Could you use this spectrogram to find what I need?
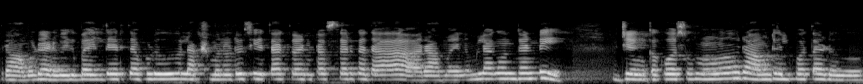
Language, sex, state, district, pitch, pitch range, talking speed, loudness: Telugu, female, Andhra Pradesh, Guntur, 240 Hz, 225-245 Hz, 105 wpm, -14 LUFS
